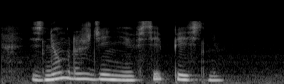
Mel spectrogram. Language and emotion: Russian, neutral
